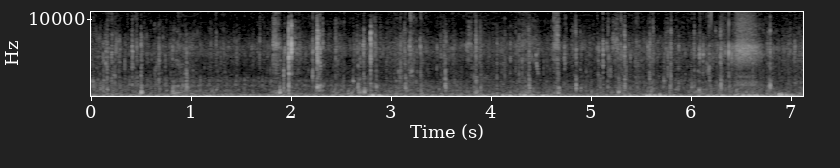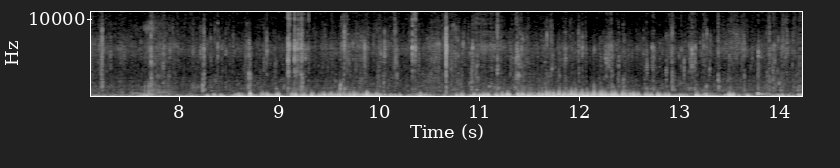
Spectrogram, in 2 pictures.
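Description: A wild boar grunts and snuffles in low, rumbling bursts that grow louder and denser toward the end.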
